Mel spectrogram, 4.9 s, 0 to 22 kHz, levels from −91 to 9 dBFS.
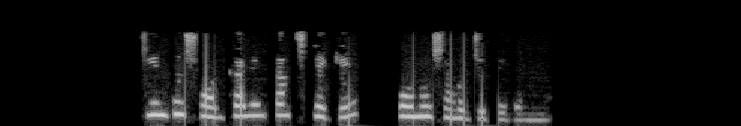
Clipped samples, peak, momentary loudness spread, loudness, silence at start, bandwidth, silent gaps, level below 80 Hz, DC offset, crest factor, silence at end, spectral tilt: under 0.1%; -4 dBFS; 15 LU; -18 LUFS; 0.95 s; 8.2 kHz; 2.54-2.65 s; -60 dBFS; under 0.1%; 18 dB; 1.3 s; -3 dB/octave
